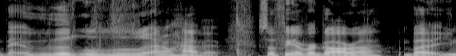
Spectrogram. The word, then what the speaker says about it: Sofia Vergara: And Sofia Vergara, I can't roll my R's, and so I can't really say her name right.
